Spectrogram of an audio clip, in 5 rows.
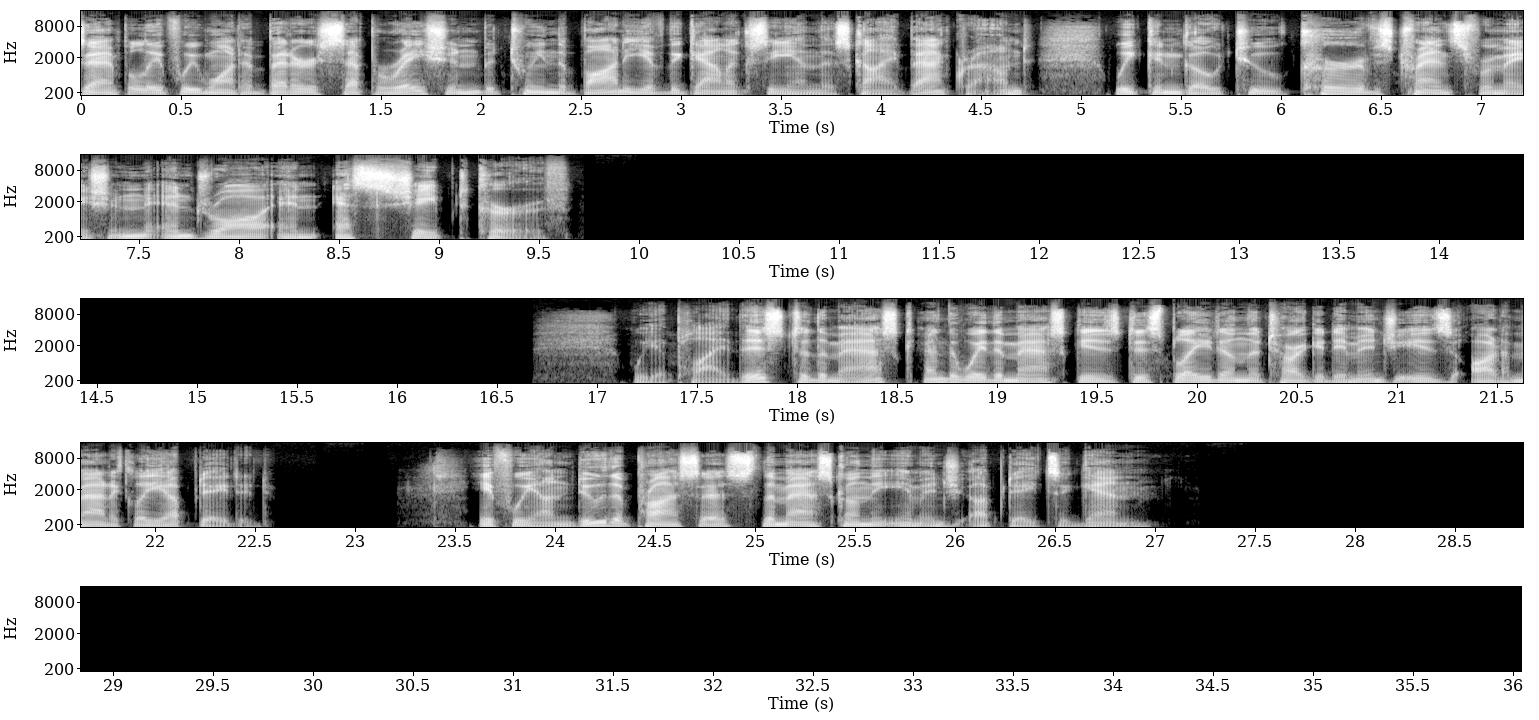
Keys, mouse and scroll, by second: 7.6-8.0 scroll up 4, 8.5 click, 10.2 click, 11.7 click, 13.2-14.5 drag, 15.4-16.4 drag, 17.3-20.8 drag, 24.0 click, 26.6 click, 29.6 click, 30.7 click, 31.8 click, 32.7 click.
